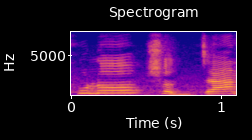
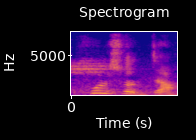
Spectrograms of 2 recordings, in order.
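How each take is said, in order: First: An o vowel is said after the l. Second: No vowel is said after the l. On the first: The speaker calls it wrong. "ফুলো সজ্জা না হয়ে" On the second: The speaker calls it right. "ফুলশয্যা হসন্ত হচ্ছে"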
